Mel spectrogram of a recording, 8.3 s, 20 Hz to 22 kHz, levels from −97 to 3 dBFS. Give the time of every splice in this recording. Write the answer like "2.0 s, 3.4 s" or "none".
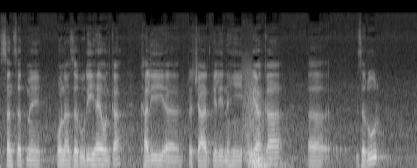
4.8 s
